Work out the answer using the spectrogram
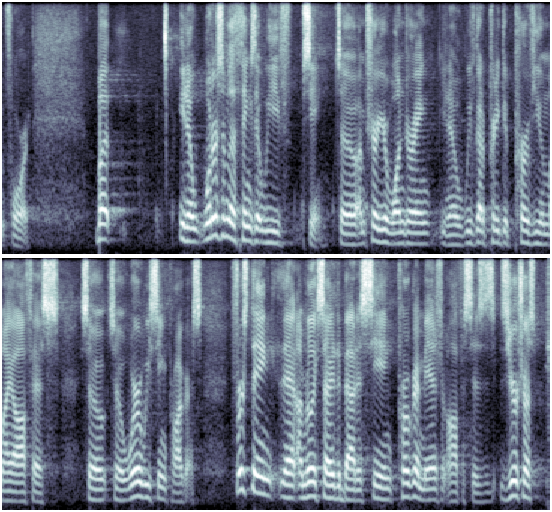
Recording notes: In the closing keynote from the Zero Trust Summit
